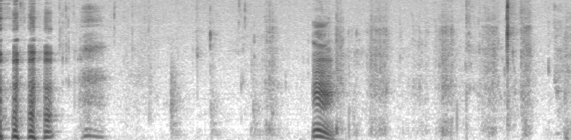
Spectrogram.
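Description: Biting and chewing a crunchy coconut biscuit: a few quick, loud crunches open, then quieter chewing and a single strong crunching bite midway, followed by softer crackly mastication.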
